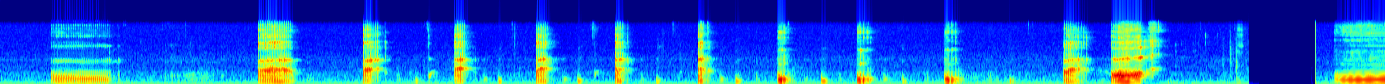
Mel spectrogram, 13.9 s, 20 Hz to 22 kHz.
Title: Closed Mouth Burps Mixed With Rapid-Fire Burping #1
